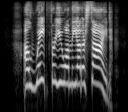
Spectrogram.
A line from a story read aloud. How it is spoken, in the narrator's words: she shouts over the storm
